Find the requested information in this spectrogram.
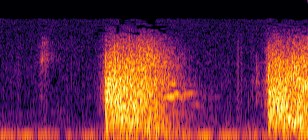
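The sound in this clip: Gunshots ring out as tin cans are shot for target practice on a cattle ranch: two loud, sharp blasts, each with a long, rough tail, separated by a short lull.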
